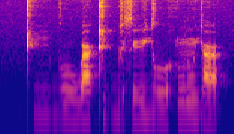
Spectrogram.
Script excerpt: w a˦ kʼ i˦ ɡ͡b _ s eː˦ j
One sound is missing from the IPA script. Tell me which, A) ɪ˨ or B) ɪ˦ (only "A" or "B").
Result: A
